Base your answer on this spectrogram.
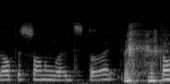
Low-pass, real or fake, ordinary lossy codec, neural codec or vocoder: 7.2 kHz; real; none; none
